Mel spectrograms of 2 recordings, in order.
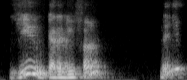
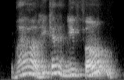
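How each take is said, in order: First: Unsure, questioning tone; doubtful. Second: High, bright amazed question; surprised. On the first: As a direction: friend doubting how she afforded the phone. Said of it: "questioning, unsure". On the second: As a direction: gasp it out like you can't believe the new phone. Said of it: "So that's emotion". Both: Shown as a demonstration.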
